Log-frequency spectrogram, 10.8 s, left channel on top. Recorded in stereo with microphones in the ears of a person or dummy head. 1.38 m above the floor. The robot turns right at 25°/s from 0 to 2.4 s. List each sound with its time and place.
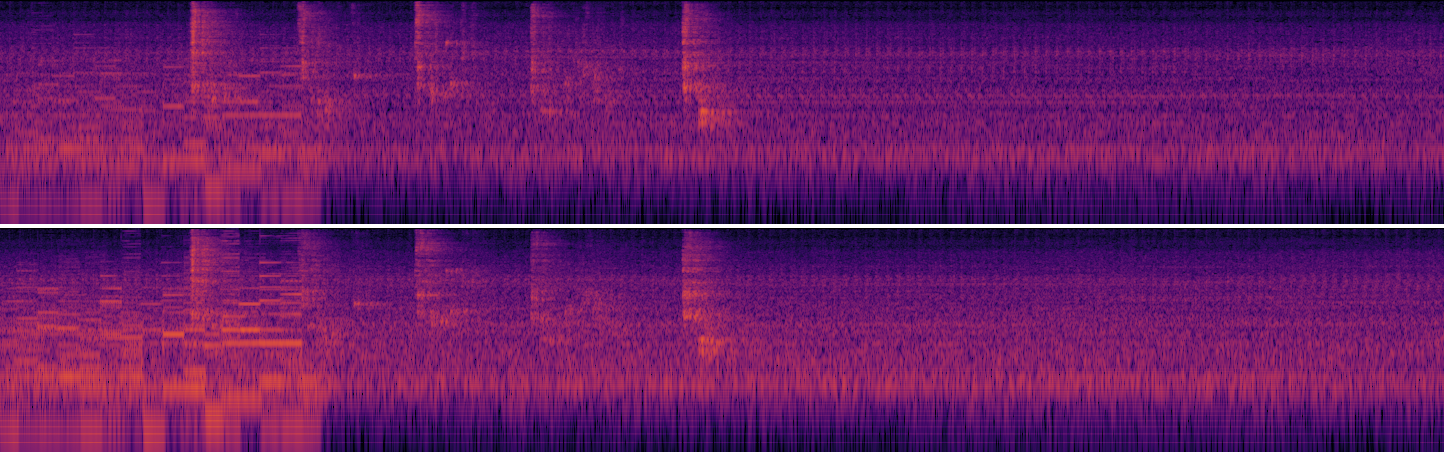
1.4 s a splash: 5° right (ahead or behind), 6 m; by 5.4 s 20° left (ahead or behind), 6 m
